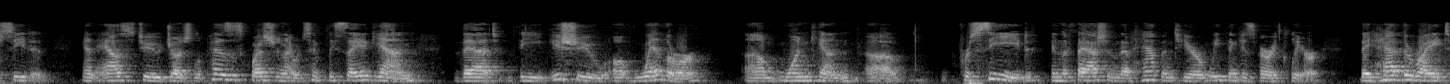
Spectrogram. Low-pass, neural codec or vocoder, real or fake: 7.2 kHz; none; real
